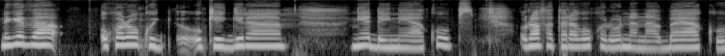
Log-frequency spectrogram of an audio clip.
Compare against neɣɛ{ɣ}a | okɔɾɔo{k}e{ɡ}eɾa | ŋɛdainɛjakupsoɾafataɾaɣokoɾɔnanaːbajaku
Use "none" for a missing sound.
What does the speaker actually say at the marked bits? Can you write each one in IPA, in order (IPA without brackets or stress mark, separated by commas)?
ð, k, ɡ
